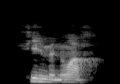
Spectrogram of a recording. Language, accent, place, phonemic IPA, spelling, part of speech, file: French, France, Lyon, /film nwaʁ/, film noir, noun, LL-Q150 (fra)-film noir.wav
- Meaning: film noir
